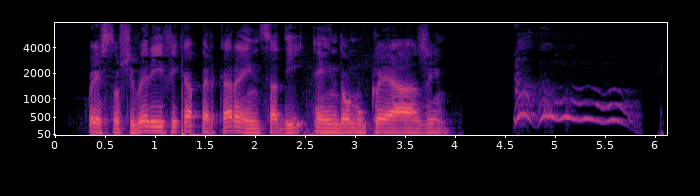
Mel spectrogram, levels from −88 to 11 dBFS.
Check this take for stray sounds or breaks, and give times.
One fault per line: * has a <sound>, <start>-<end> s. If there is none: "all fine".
* has a bark, 4.6-5.9 s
